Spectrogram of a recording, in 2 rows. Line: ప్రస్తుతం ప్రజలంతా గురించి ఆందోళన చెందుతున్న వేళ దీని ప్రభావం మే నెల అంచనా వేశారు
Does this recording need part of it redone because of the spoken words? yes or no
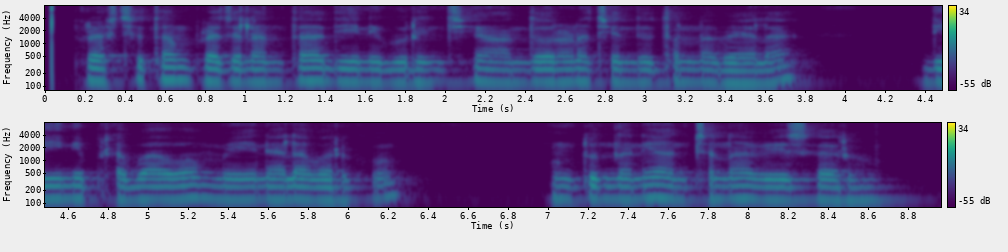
yes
